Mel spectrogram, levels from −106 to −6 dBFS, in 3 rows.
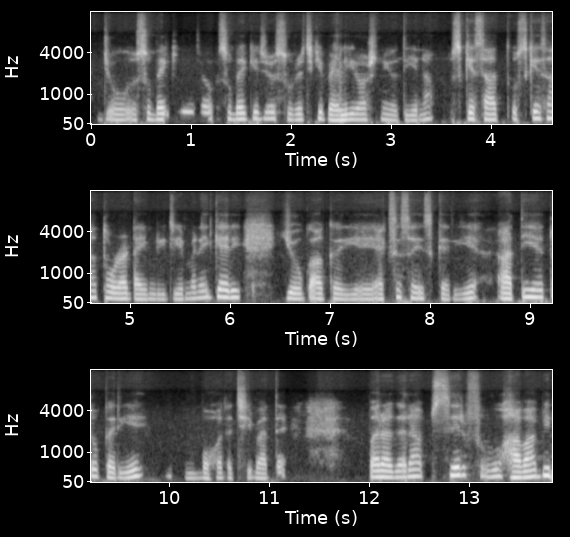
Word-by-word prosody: जो 175 0 -4
सुबह 185 +1 +3
की 435 -1 -6
जो 200 - -3
सुबह 195 -2 +1
की 210 - -1
जो 205 0 -2
सूरज 180 -2 0
की 210 - 0
पहली 170 -1 +2
रोशनी 180 0 0
होती 160 0 -7
है 160 - -4
ना, 190 +3 -6 0.2
उसके 200 - +4
साथ 180 -2 0
उसके 215 +3 +1
साथ 215 +1 -1
थोड़ा 180 -2 +3
टाइम 160 +1 -2
लीजिए। 165 +1 -6
मैं 185 +1 -4
नहीं 210 +2 -2
कह 235 -2 +6
रही 220 0 +2 0.5
योगा 175 -1 +2
करिए 160 0 -3
एक्सरसाइज़ 180 0 -2
करिए 165 +4 -4 0.3
आती 230 +7 +3
है 225 - +4
तो 225 - +1
करिए, 180 +5 +1 0.4
बहुत 160 +1 -6
अच्छी 165 - -1
बात 155 -2 -4
है, - - -6 0.8
पर 195 0 +6
अगर 195 +1 +3
आप 220 0 +1
सिर्फ़ 255 -1 +3
वो 215 0 -1
हवा 190 +2 +6
भी 250 - +6
185 Hz, 190 wpm, -22 LUFS, 165-205 Hz, 0.8 s, कह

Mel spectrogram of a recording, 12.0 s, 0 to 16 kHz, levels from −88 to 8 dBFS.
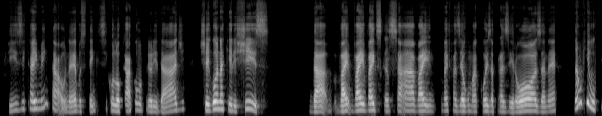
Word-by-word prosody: física 220 +7 -6
e 245 - +2
mental 275 +11 -6
né 160 +2 -2
você 165 -1 -13
tem 170 - -8
que - - -30
se - - -20
colocar 180 -2 0
como 205 -2 -7
prioridade, 170 +7 -4 0.3
chegou 205 +4 +7
naquele 225 -8 0
X, 170 -3 -3 0.8
dá 160 +1 +2
vai 175 +2 +3
vai 190 +3 +5
vai 200 +1 +4
descansar, 185 0 -3
vai 180 -1 +1
vai 190 +1 -6
fazer 180 -2 -8
alguma 175 -1 -3
coisa 175 +1 -4
prazerosa, 165 +2 +2
né. 175 +3 -6 0.4
Não 440 - +2
que 450 +1 +5
o 230 - 0
180 Hz, 145 wpm, -22 LUFS, 170-200 Hz, 0.8 s, chegou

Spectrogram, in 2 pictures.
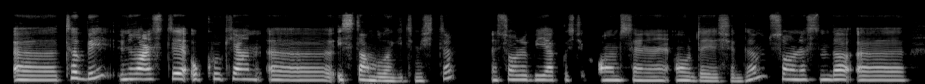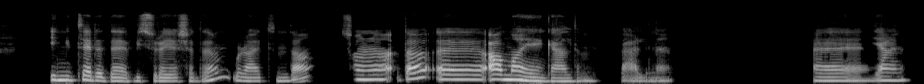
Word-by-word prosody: Eee, 205 -1 +2
tabii, 295 - +1
üniversite 245 +1 +4
okurken, 240 0 -1
eee, 195 -3 -1
İstanbul'a 200 -5 +1
gitmiştim. 165 - -7 0.4
E, - - -1
sonra 215 +1 -2
bir 210 - -2
yaklaşık 200 - -4
10 195 0 +3
sene 185 -2 -2
orada 185 -3 0
yaşadım. 155 - -5
Sonrasında, 220 -4 0
eee, 200 -1 0 0.7
İngiltere'de 190 -6 +1
bir 160 - -4
süre 155 0 -2
yaşadım, 160 - -4
Brighton'da. 160 - -3 0.3
Sonra 225 +1 +1
da, 300 +8 +4
eee, 225 -1 +3
Almanya'ya 215 -7 +7
geldim, 150 +2 -4 0.2
Berlin'e. 80 0 -7 1.4
Eee, 170 - -1
yani 185 - -2
195 Hz, 95 wpm, -23 LUFS, 165-225 Hz, 1.4 s, Almanya'ya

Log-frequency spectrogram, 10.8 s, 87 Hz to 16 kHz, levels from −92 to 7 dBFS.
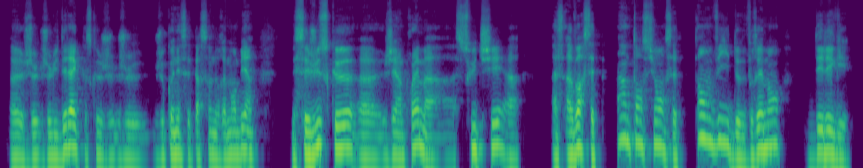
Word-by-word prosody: heu, 125 -1 0
je 125 +4 -3
je 125 +1 -5
lui 125 -1 0
délègue 165 +1 +6
parce 120 -3 -12
que 130 - -5
je 120 +1 -8
je 115 -1 -7
je 125 +1 -7
connais 135 +2 +1
cette 120 -2 -8
personne 130 +1 -4
vraiment 125 +2 -1
bien. 140 -2 0 0.4
Mais 120 - -4
c'est 135 +3 +5
juste 180 +6 +3
que, 165 0 +4
heu, 120 -2 -3
j'ai 130 +2 -2
un 125 -1 -1
problème 165 +6 +2
à 115 0 -6
à - - -16
switcher 165 +5 0
à 120 -2 -7 0.4
à 125 - -5 0.2
avoir 170 +5 +6
cette 130 -7 -2 0.2
intention, 190 -4 0
cette 125 -3 -5
envie 205 -4 +3
de 125 -2 +1
vraiment 160 +10 +1 0.3
déléguer. 120 -4 +1
130 Hz, 200 wpm, -23 LUFS, 120-165 Hz, 0.4 s, délègue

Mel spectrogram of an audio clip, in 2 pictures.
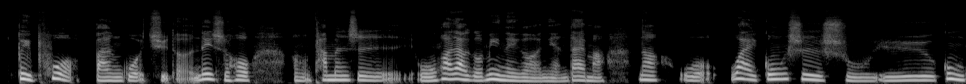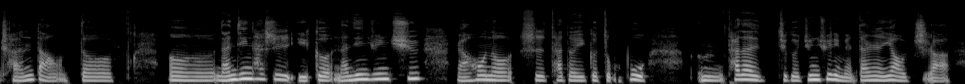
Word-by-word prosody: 被 250 -5 +6
迫 200 - +1
搬 170 -1 0
过 170 0 0
去 - - -5
的。 - - -8
那 245 +1 +5
时 220 -4 -3
候， 190 0 +1 0.4
呃， 180 +3 -4
他 205 - -2
们 205 0 +4
是 200 +5 -2
文 170 -2 +1
化 245 +3 +3
大 240 -4 +5
革 180 -3 -1
命 225 0 +5
那 180 -3 +2
个 160 -2 -1
年 155 0 -4
代 190 +1 -1
嘛， 165 -1 -3 0.3
那 210 -3 0 0.2
我 180 -2 -4
外 250 -5 +3
公 240 +4 +2
是 225 -6 +1
属 160 -4 -5
于 185 +3 0
共 235 -4 +3
产 190 +2 -2
党 180 -7 -4
的， 175 -1 -3 0.5
呃， 185 -1 0
南 190 +4 +5
京， 260 +2 +7
它 255 -1 +1
是 235 -1 -2
一 170 0 0
个 180 +2 -1
南 180 +2 0
京 230 +2 +6
军 250 +2 +4
区， 270 +1 0 0.3
然 175 -1 -3
后 215 +2 +2
呢 190 -2 +1
是 195 -1 -4
它 185 0 -7
的 185 0 -2
一 180 - -1
个 190 +1 -4
总 - - -5
部， 205 -5 +2 0.5
嗯， 185 -1 0
他 225 - 0
在 210 -5 +3
这 195 - -7
个 185 -1 -1
军 215 +5 +4
区 235 +2 +1
里 220 - +5
面 165 -4 -2
担 185 +1 -1
任 195 -1 +2
要 195 -4 +1
职 - - -10
啊。 150 -1 -5
190 Hz, 215 characters per minute, -23 LUFS, 180-220 Hz, 0.5 s, 京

